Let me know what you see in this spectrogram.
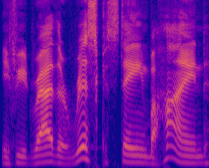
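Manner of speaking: plain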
